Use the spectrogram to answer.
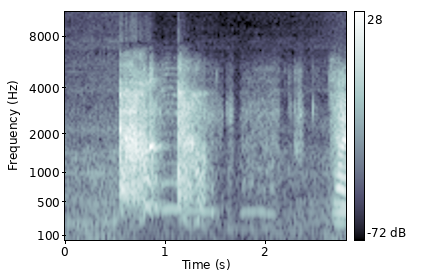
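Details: Woman seven months pregnant with a cough that doctors could not explain medically: two harsh, rough coughs close together, then a faint third.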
